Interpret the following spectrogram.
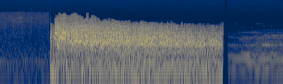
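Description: A loud explosion-like crash film sound effect, probably the thrown device striking the rocks below the cliff. It starts suddenly, holds as a dense roar for about two and a half seconds, and cuts off abruptly. Soft ambient music with long ringing tones starts near the end.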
